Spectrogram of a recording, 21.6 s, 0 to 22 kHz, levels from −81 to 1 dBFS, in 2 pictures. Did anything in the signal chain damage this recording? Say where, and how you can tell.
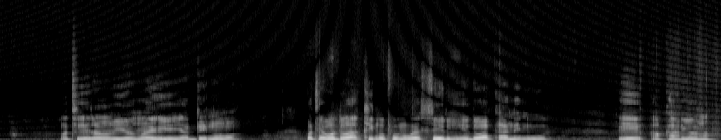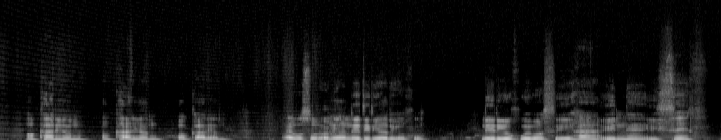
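Yes. Slow flanging sweeps the speech throughout: channels drifting apart at the converters, separate clocks roughly 200 ppm off sliding the inter-channel delay to a few milliseconds.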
